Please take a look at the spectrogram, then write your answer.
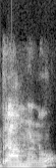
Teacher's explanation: Brahmanaha has become Brahmano. That's a Visarga has become O because of Sandhi.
